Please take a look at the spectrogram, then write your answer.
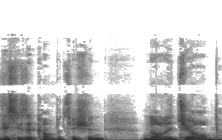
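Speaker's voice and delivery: ordinary talk, nothing marked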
